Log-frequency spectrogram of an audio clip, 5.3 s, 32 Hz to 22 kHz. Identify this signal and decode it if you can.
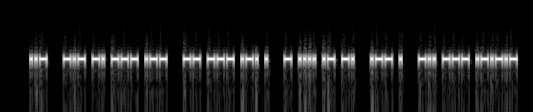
Morse code, heard as a keyed tone, about 47 wpm, 700 Hz. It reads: U KNOW MORE THAN WE DO.
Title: Sentences from Top 100 Words and Abbreviations 50wpm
